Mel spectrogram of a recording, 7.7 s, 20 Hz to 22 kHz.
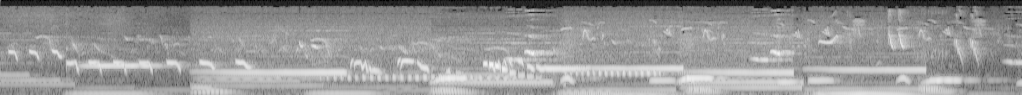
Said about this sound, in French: Qu'est-ce qui permet de distinguer les yeux fermés, une troupe de grues en vol, d'un vol de cigogne, de mouette ou de héron? Réponse, les grues crient. Elles crient, crient, crient sans arrêt. Un appel toutes les 10 à 15 secondes en moyenne.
